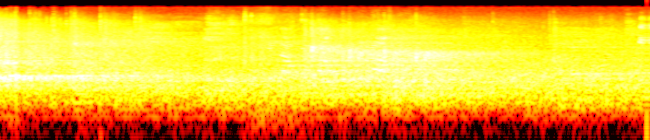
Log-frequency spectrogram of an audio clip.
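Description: Indistinct crowd murmur and voices echoing in a large indoor sports hall, loudest at the start and slowly easing.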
